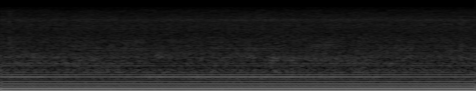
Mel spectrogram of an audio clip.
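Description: Steady low electrical hum with a buzzy edge, the mains hum of the recording setup, unchanging throughout.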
